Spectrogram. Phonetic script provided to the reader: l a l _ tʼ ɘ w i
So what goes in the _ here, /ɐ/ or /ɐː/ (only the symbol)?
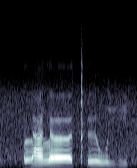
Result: ɐː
